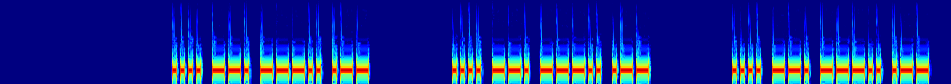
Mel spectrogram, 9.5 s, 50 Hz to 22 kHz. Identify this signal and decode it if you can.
Morse code, heard as a keyed tone, about 30 wpm, 700 Hz. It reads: HG8W HG8W HG8W
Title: DXCC-100 Call Signs - 4 Characters - Repeated 3x - 30wpm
